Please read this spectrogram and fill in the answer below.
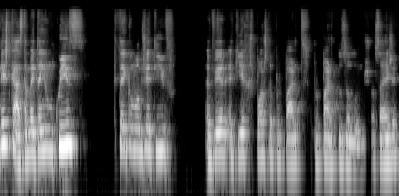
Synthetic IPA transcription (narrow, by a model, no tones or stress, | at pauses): neʃt̪̚kazut̪ɐmɐ̃j̃t̪ɐ̃j̃ũkwiz | kɨ̥t̪ɐ̃j̃komuɔβʒɛt̪ivu | ɐ̰veɾɐ̰kiɐʁɨʃpɔʃt̪ɐpɔɾpaɾt̪pɔɾpaɾt̪̚ðuzɐlˠunuʃoseʒɐ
